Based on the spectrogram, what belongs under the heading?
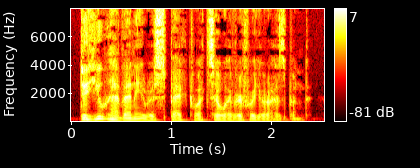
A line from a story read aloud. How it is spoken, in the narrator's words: In a chilly tone, she asked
